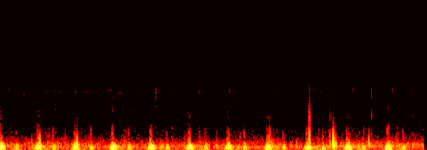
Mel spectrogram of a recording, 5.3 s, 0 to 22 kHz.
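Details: Heart sounds recorded during MRI: regular, fast, low thumps at about 125 beats a minute, each strong beat followed by a softer one.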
